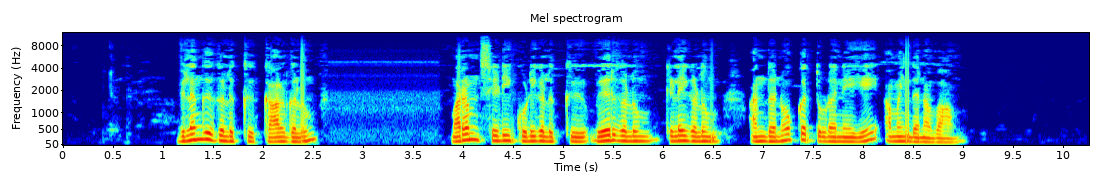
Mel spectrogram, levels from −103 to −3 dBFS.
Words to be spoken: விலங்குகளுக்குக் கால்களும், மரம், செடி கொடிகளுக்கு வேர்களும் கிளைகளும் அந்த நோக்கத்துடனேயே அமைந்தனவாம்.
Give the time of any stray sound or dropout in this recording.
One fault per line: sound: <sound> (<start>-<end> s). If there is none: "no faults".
no faults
